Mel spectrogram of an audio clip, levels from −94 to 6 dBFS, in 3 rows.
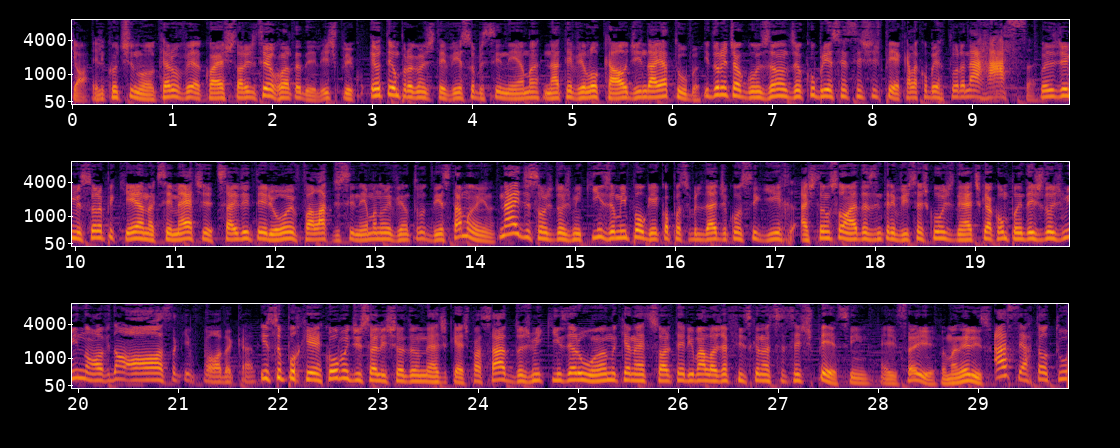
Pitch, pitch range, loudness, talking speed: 175 Hz, 155-190 Hz, -20 LUFS, 235 wpm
